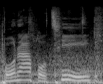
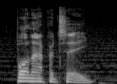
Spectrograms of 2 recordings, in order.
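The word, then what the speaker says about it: bon appétit: Sorry? Bon apple tea? – Bon apple tea. – Bon appetit. – Well, that's not how you say it though, is it? He's saying bone apple tea.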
